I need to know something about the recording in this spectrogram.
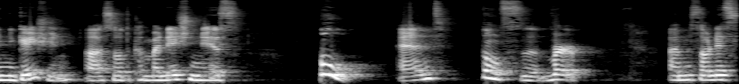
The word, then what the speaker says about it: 不: video and you may have noticed that I pronounced Po in different tongues in these words and that's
